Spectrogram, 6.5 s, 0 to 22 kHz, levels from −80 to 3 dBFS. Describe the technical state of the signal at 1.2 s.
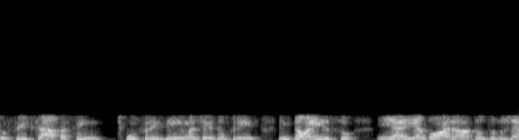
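At 1.2 s the speech carries RealAudio 14.4 codec damage, present across the whole clip. It is heavy. Nothing passes above about 3.8 kHz, which fits a coarse 8 kbit/s dial-up speech coder. The voice sounds muffled and gargly, with a smeared, bubbling texture.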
